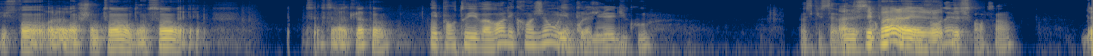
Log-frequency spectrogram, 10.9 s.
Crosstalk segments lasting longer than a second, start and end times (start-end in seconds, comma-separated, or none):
8.4-9.7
